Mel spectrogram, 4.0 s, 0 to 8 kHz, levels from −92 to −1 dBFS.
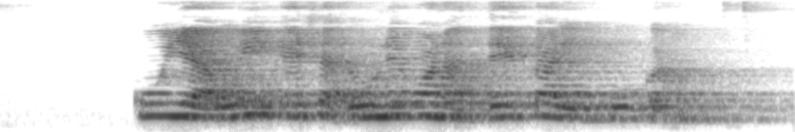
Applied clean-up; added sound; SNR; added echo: none; none; none; reverberation time 1.0 s.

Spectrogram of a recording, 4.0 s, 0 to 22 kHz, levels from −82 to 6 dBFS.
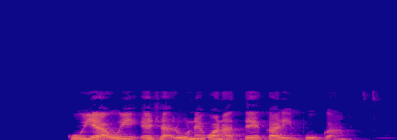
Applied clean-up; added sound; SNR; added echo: none; none; none; none.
